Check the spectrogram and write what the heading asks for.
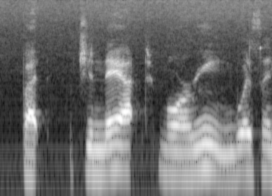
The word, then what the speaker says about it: Jeanette: she got older, because it should be Jean, not Jann.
